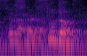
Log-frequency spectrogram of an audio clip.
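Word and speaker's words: pseudo: তাই না, সুডো class এবং সুডো element, সুডো class P এস ই ইউ ডিও, পি এস ই ইউ ডিও উচ্চারণটা কি সুডো, সুডো class এবং সুডো element.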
